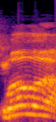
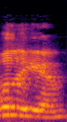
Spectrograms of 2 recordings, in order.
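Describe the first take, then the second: First: The name ends with a plain 'lem' sound. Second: The name ends with a 'lyum' sound. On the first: The speaker calls it right. "Willem, not William" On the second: The speaker calls it wrong. "not William"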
